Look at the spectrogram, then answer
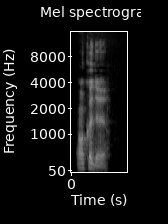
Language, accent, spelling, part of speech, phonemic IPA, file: French, France, encodeur, noun, /ɑ̃.kɔ.dœʁ/, LL-Q150 (fra)-encodeur.wav
- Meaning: encoder (a device to encode a signal)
